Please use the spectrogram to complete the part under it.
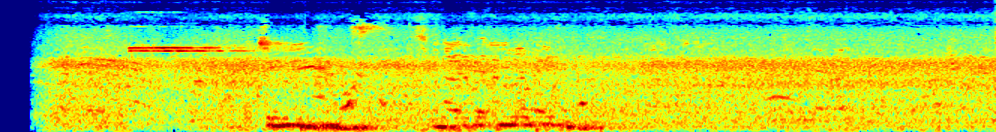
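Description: A volleyball bounces on a hard court floor.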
